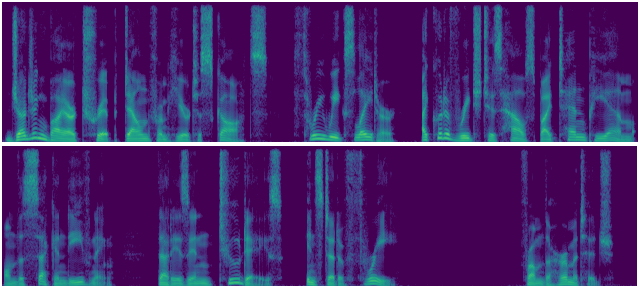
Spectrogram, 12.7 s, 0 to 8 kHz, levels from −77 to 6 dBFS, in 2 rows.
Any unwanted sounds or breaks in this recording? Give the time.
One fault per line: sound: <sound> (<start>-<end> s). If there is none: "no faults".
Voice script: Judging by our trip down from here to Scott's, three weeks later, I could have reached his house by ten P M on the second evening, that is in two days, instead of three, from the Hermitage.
no faults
